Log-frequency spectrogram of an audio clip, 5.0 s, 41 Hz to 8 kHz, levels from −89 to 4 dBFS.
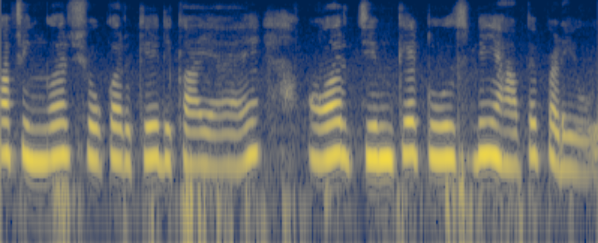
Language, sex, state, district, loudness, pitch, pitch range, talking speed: Hindi, female, Punjab, Kapurthala, -14 LUFS, 260 Hz, 245-270 Hz, 190 wpm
